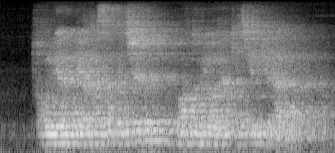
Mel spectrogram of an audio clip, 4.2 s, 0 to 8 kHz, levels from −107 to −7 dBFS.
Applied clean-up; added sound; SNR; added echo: neural separator model SepFormer DNS4.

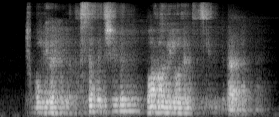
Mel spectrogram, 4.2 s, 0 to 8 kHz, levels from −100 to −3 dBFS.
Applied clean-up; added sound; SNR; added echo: neural mask model DeepFilterNet 3.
